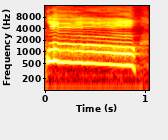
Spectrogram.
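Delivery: squealed whoa, far up in the voice; a sudden high cry of wonder; showing off a new trick with a squeal. Retold or imitated. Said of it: "I was like".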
